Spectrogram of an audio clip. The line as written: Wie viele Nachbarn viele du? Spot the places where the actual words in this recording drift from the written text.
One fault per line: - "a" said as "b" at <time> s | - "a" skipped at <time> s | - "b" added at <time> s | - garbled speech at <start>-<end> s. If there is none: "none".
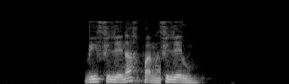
none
